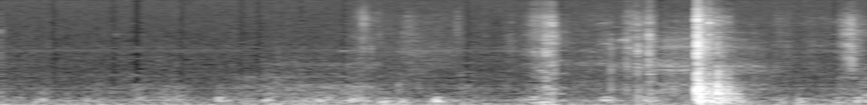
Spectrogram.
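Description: Quiet handling of trading cards and card packs on a table, with two short rustling noises late on: a soft one a little before three seconds and a louder one about half a second later.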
